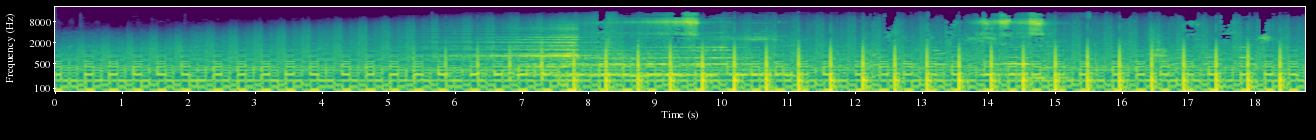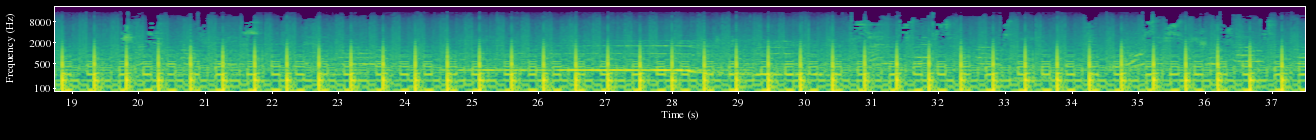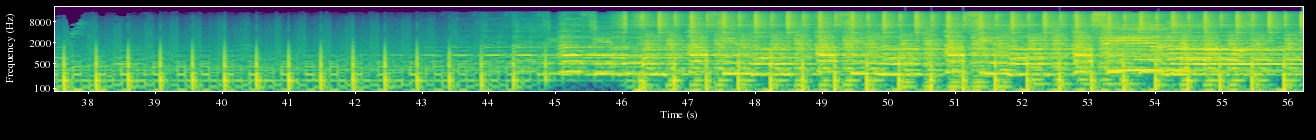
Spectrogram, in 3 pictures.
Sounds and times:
Electronica: 0.0s - 56.2s.

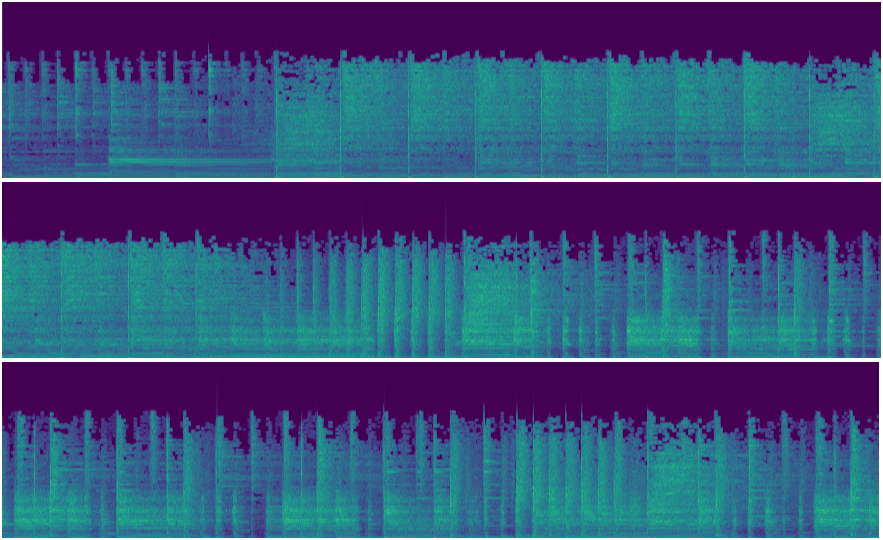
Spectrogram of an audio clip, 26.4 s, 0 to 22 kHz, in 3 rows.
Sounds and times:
Music: 0.0s - 26.3s.

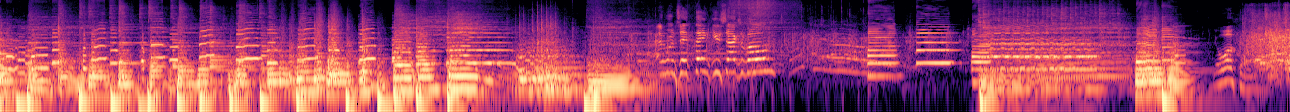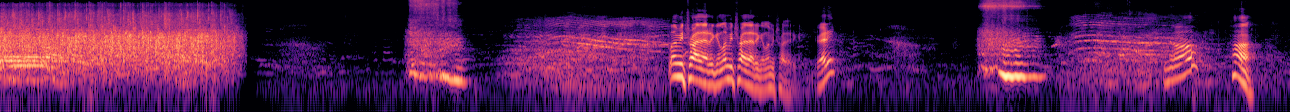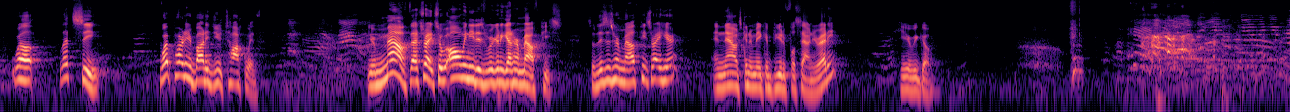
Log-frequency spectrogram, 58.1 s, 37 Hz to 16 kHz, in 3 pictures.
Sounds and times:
Jazz: 0.0s - 9.8s, 13.0s - 18.2s.

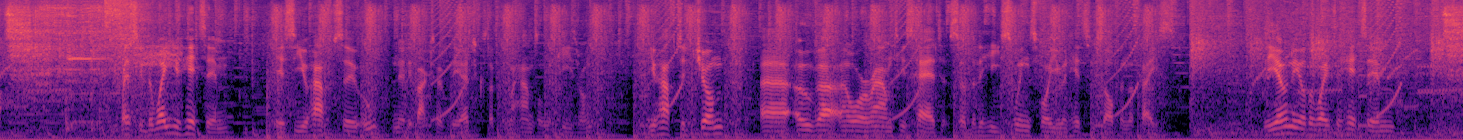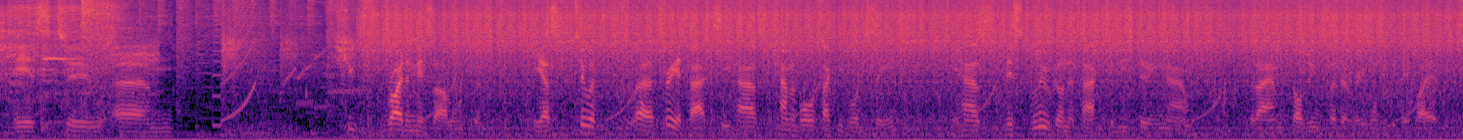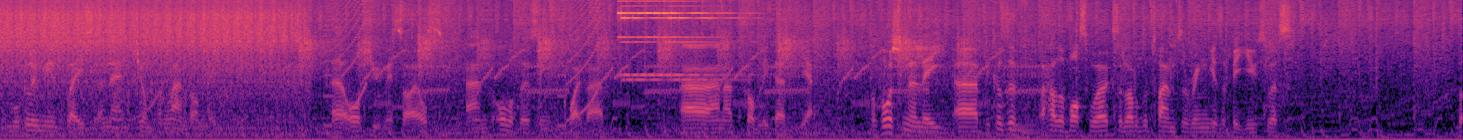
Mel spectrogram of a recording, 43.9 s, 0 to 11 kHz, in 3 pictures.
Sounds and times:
Speech: 1.2s - 11.8s, 12.7s - 14.0s, 14.8s - 16.4s, 18.0s - 23.6s, 24.2s - 26.6s, 27.2s - 31.4s, 32.5s - 35.4s, 36.1s - 37.4s, 38.0s - 42.2s.

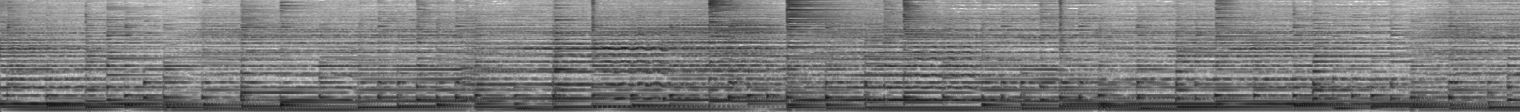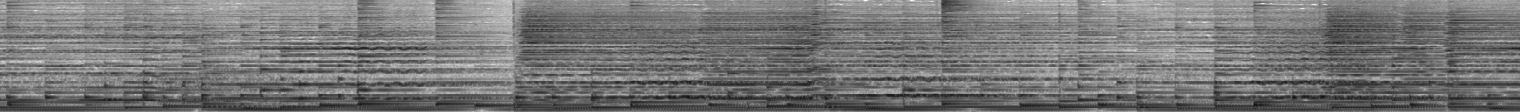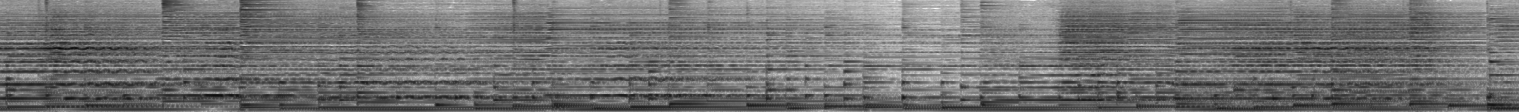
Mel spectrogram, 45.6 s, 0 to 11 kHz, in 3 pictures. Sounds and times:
Background music: 0.0s - 45.5s.

